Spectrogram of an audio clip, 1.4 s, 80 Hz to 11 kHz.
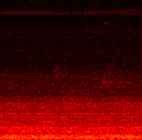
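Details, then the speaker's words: Full-copper solar inverter running a 1-ton non-inverter AC set to 16°C (about 885 W, 45% load) off a 120Ah LiFePO4 battery at 28.1 V, mains off: steady faint hiss with soft hum that began when the AC switched on; normal inverter sound, normally audible only near the unit. "Normally വളരെ ചെറിയൊരു noise മാത്രമേ നമുക്ക് അറിയാൻ പറ്റുള്ളൂ. അതും ഇൻവെർട്ടറിൻ്റെ അടുത്ത് നിൽക്കുമ്പോൾ മാത്രമേ അറിയാൻ പറ്റുള്ളൂ."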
